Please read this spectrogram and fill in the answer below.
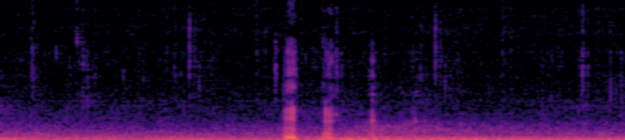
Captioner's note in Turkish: Batuhan gülme sesi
